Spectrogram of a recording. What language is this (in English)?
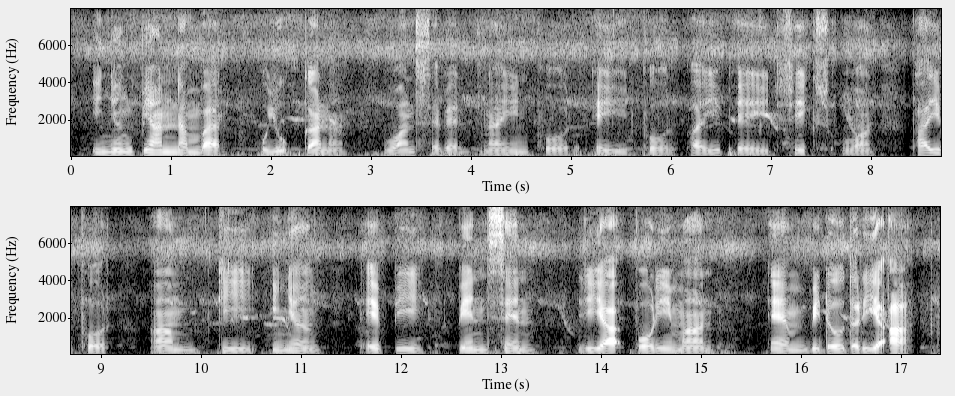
Santali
